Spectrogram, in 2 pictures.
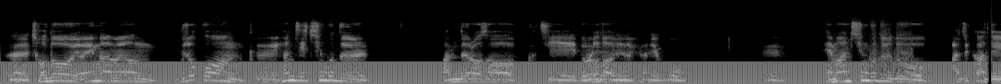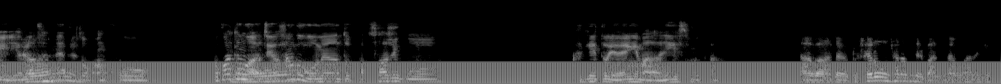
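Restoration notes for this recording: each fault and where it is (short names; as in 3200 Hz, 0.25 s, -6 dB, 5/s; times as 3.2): buzz 60 Hz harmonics 17 -31 dBFS
8.68–9.14 clipped -23 dBFS
9.88–9.92 gap 38 ms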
